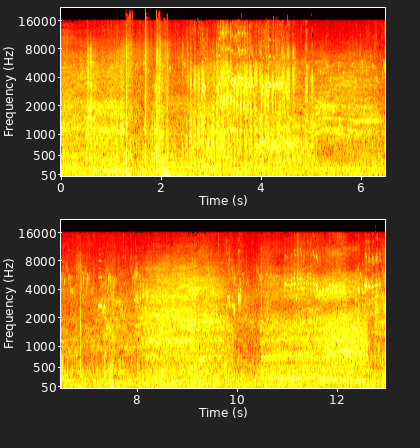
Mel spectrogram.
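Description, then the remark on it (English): Vultures, joined by two black vultures, screech at a carcass, a dense, continuous chorus of harsh, raspy squawks and squeals that overlap in bursts throughout, with no one speaking. “This deafening shouting increases with the arrival of two black vultures.”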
